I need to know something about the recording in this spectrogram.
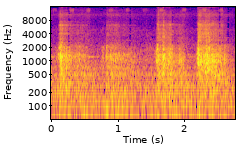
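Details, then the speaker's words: Engine front, timing belt job: loose tensioner pulley turned by hand gives dry gritty rasping bursts; bearing has wiggle and squeaks, worn tensioner pulley bearing. "that's loose bearing in their arrows my squeaky squeak she's got wiggle"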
